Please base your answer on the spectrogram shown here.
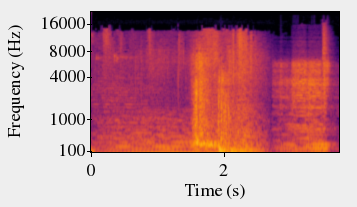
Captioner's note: thud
